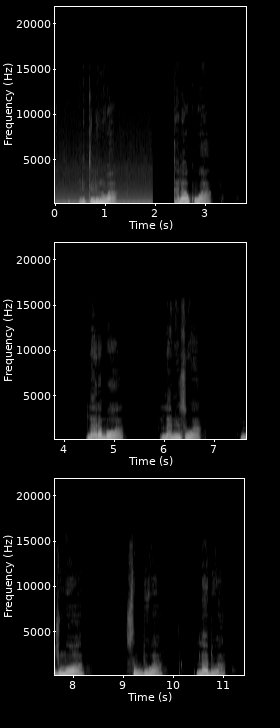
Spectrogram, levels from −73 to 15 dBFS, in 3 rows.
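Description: From the start to 1.94 s there's a raspy mains buzz, 60 Hz harmonics from switching spikes leaking in, sitting fairly loud under the speech.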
